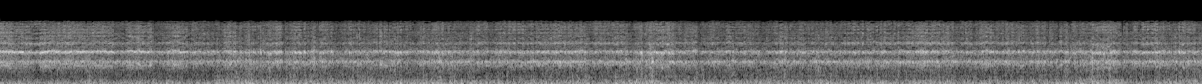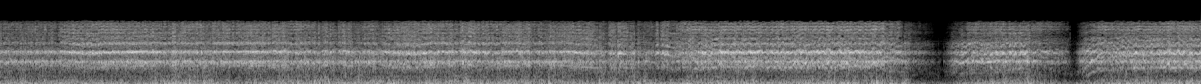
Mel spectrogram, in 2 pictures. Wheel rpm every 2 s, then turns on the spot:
230, 230, 230, 230, 230, 230, 230, 230, 230, 210, 140, 100.
none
